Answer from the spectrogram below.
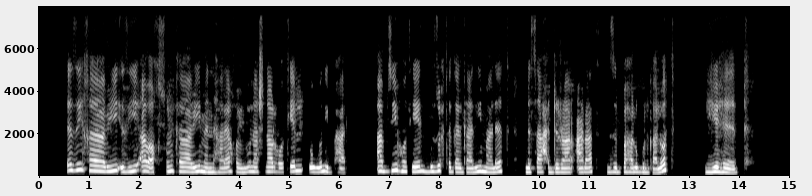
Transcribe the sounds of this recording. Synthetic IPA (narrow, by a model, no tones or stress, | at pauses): ʔɨzikʰɐβaβiʔɨziaβaxsunkʰɐβaβimɐnːɨɦaɾjajko̞jnunaʃinalho̞t̪ʰe̞lɨwːʊnjɪbːahal | ʔaβziɦo̞t̪ʰelbɨzuħt̪ʰɐɡɐɾɡalimalɐt̪ | mɨsaħd̪ɨɾaɾʕaɾat̪ | zɨbːaɦaluɡulɡalo̞t̪ | jɪɦɨb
